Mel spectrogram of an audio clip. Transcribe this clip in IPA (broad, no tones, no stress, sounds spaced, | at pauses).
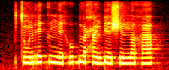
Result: t ũ r e k ɨ ŋ e h u ɠ ʉ ħ ẽ ɠ e ʃ ẽ ŋ ɐ h a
